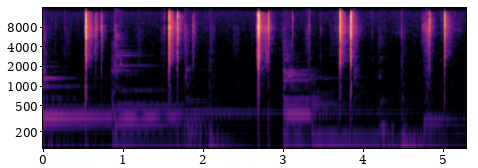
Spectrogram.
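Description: A Style Fit multi-pen clicking: sharp, crisp clicks arriving in quick pairs about once a second, roughly ten clicks in all, over soft steady background music with no talking.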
